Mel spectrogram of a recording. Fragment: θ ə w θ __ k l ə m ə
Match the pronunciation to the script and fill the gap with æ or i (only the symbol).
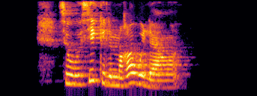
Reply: i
